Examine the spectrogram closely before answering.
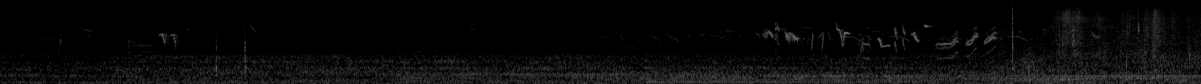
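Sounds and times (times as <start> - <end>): faint low hum: 0.0 - 12.0
songbird singing: 0.0 - 12.0.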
